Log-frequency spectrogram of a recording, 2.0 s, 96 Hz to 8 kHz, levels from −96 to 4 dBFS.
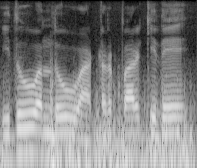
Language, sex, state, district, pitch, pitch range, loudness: Kannada, male, Karnataka, Bidar, 120 Hz, 115-120 Hz, -13 LUFS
